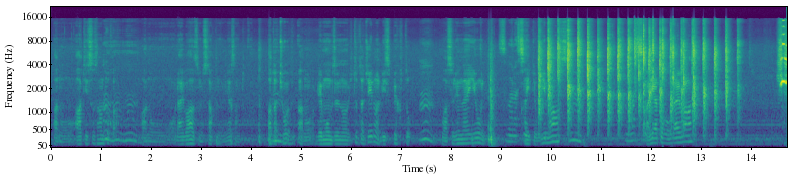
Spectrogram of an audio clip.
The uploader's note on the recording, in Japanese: のお店「新橋裏めし屋」にて収録しました！仕込み音や、、、色々バックの音もお楽しみくださいませ！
